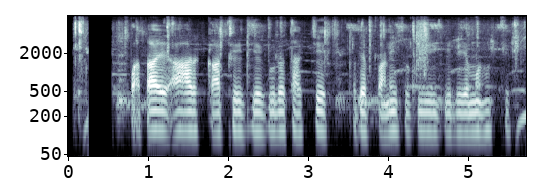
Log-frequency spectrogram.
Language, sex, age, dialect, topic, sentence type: Bengali, male, 18-24, Western, agriculture, statement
